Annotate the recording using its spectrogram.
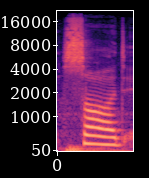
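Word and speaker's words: ص: Like sod is basically just seen or s with a open throat, a more open throat, and some of the throat muscles are lower, right?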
